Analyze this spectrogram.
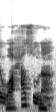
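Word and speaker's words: وَحَسُنَ: রব্বুল আলামিন আয়াতের শেষের দিকে বলতেছে ওয়াহাসুনা, কতই না উত্তম হবে, ওয়াহাসুনা এনে হাসান, হাসুনা এটা সুপারলেটিভ ডিগ্রি, ওয়াহাসুনা, ওয়া ওপেন রাখবেন, হাটাকে রাইট দিবেন, নুনে কোনো টান নাই লাস্টে, ওয়াহাসুনা উলাইকা, মানে ওইসব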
